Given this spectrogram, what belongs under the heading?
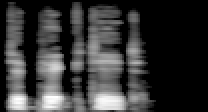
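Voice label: "depicted", British English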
